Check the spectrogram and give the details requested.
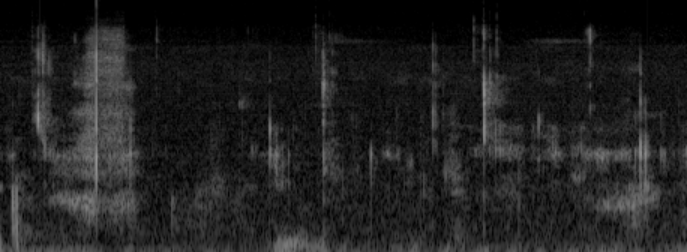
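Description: A person chewing mouthfuls of chicken biryani and chicken close to the microphone, with scattered sharp mouth clicks.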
